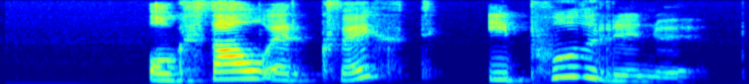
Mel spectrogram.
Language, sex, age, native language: Icelandic, male, 12, Icelandic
